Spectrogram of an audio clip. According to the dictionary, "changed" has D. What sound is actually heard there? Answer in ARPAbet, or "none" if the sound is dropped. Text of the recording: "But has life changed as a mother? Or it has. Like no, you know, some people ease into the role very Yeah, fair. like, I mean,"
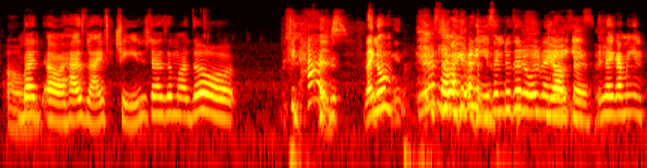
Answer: D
